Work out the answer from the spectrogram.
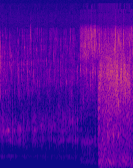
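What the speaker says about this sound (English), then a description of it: "You're still pouring scalding hot tea all over me." Hot tea poured in a video game, a hissy, steady liquid stream that grows suddenly louder and fuller near the end, close and continuous with no talk.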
